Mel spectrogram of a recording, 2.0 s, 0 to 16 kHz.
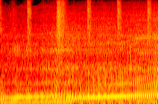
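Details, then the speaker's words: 2025 Honda CBR1000RR-R Fireblade SP with full exhaust, revs climbing with hesitant pull low down: throttle flat spot felt around 2500 rpm that began after a Brent Tune ECU flash. "And then when we went to Brent Tune flash it, that's where all the trouble started."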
